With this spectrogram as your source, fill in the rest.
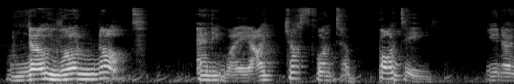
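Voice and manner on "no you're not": loud, slow denial. Acted. Brain loudly calls the carer a liar, slow and firm. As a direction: drag out a loud "no, you're not".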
